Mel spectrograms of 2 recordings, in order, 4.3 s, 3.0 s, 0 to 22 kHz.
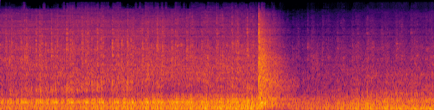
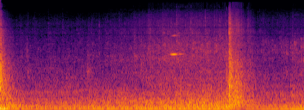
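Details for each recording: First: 1952 Ford F1 truck with modified 351 V8, idling; deep, steady lumpy exhaust pulse with no knocks or ticks, heard at the rear, a small exhaust leak on the right side: normal healthy idle. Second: 1952 Ford F1 truck with modified 351 V8, idle, microphone near right-side exhaust: deep rumble with faint rhythmic puffing tick from a small exhaust leak under the right side; exhaust leak tick at idle.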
